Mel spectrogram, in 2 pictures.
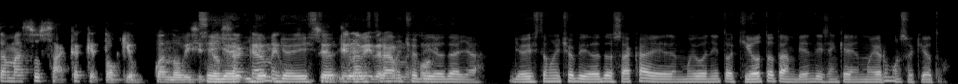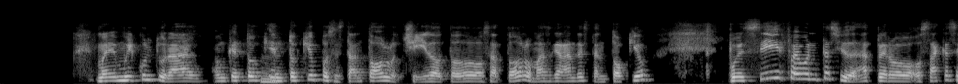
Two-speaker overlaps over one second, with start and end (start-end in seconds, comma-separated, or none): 1.9-4.4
